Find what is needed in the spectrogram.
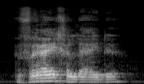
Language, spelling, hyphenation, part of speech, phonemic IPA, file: Dutch, vrijgeleide, vrij‧ge‧lei‧de, noun, /ˈvrɛi̯.ɣəˌlɛi̯.də/, Nl-vrijgeleide.ogg
- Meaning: 1. safe-conduct 2. free hand, free rein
